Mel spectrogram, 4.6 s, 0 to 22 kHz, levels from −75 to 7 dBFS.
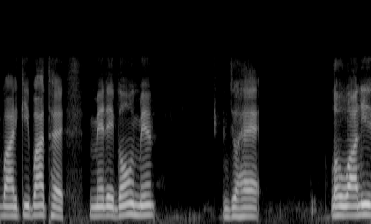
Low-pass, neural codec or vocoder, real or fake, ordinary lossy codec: none; codec, 16 kHz, 1 kbps, X-Codec, HuBERT features, trained on LibriSpeech; fake; none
